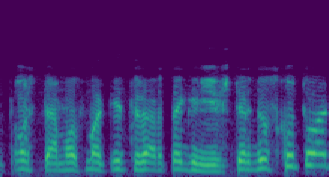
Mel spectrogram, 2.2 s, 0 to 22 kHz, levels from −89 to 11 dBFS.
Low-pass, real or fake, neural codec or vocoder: 7.2 kHz; fake; codec, 16 kHz, 16 kbps, FreqCodec, larger model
